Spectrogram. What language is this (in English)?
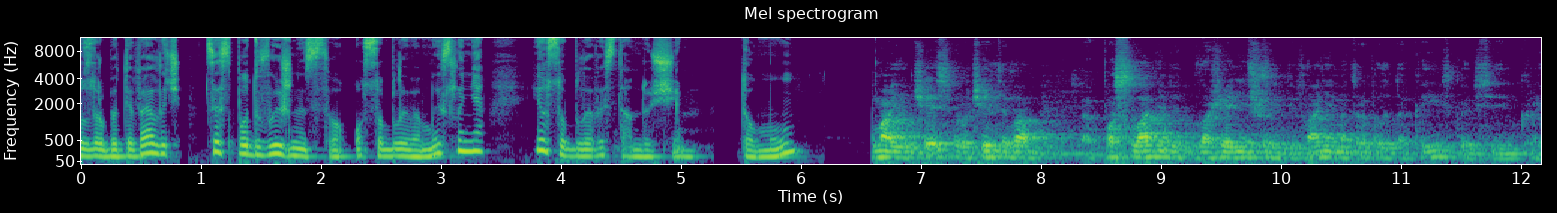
Ukrainian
